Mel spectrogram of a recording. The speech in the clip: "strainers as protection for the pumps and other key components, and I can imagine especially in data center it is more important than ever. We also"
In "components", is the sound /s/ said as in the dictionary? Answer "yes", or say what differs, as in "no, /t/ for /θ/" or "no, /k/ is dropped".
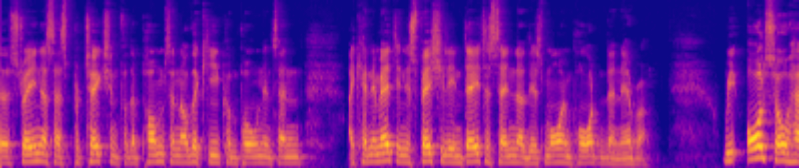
yes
